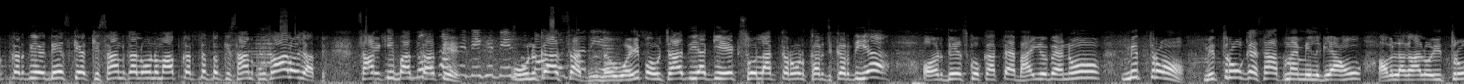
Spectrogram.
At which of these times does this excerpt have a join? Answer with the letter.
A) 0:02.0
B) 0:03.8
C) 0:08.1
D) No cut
B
